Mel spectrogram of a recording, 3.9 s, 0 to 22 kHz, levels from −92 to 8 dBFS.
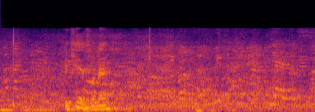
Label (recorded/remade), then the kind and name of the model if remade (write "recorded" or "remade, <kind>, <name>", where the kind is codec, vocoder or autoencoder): recorded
